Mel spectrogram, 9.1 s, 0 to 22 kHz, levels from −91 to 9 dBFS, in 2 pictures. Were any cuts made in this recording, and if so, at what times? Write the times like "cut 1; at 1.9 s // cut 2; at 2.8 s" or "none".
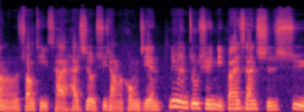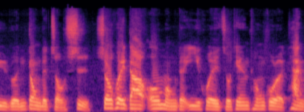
cut 1; at 2.5 s // cut 2; at 5.9 s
